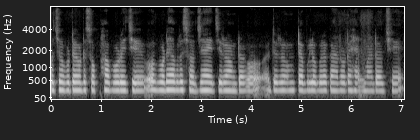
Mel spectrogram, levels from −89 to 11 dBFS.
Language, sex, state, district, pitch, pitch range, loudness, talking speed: Odia, female, Odisha, Khordha, 220 Hz, 215-220 Hz, -16 LUFS, 160 wpm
